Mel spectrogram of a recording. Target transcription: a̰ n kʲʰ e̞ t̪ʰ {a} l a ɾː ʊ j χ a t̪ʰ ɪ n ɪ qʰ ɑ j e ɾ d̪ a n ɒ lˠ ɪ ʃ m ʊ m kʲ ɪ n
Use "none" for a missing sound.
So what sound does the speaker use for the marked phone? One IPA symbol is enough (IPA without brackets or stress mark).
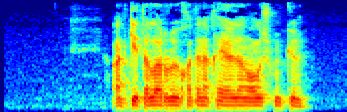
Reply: a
